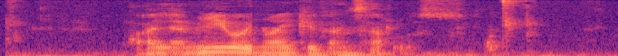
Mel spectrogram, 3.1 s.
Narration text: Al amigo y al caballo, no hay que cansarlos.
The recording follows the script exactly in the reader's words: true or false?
false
